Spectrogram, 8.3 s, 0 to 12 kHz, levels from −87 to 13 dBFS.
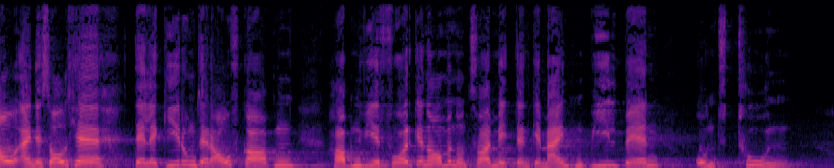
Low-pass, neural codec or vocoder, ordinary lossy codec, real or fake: none; none; none; real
